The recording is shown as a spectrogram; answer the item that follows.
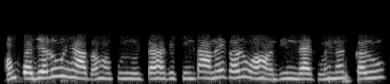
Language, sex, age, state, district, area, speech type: Maithili, female, 18-30, Bihar, Supaul, urban, conversation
